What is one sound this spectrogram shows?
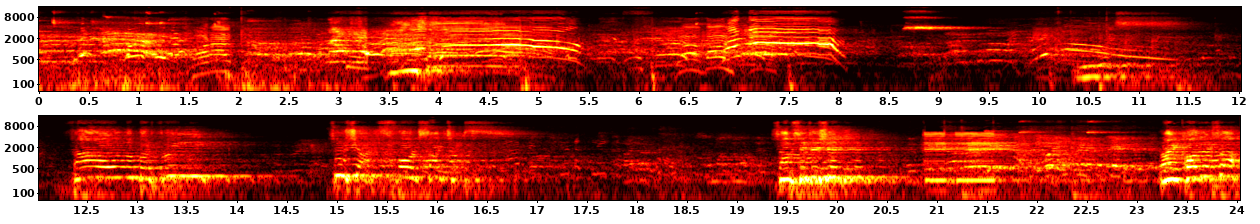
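A crowd of spectators shouts and cheers.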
